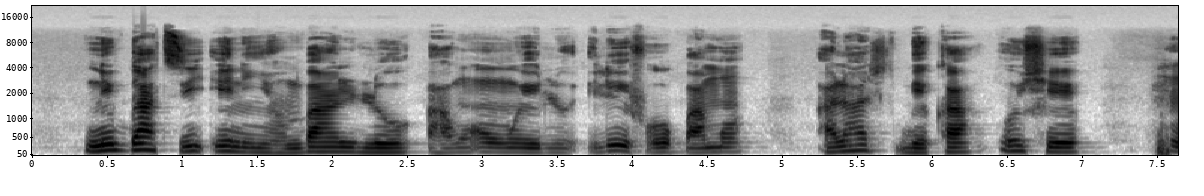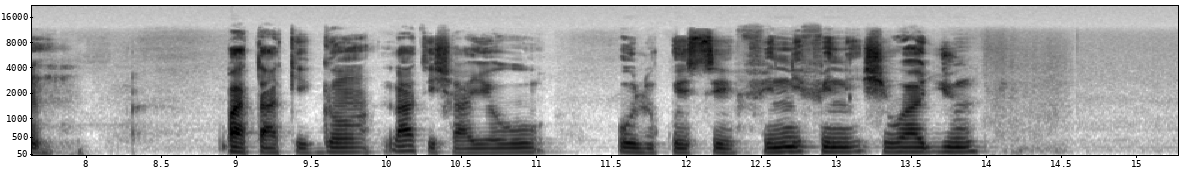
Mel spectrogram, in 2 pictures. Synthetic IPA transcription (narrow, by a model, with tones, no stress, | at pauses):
nĩ˦ɡ͡ba˦˨ti˨˦ʔe˧˨nĩ˨j̃ã˨m̩˨˦ba˦˧n̩˦lo˧a˨w̃ɔ̃˧o˧wũ˧e˨lo˨i˨le˨˦i˦˨fo˨˦k͡pa˨˦mɔ̃˦ | a˧la˦˨ɡ͡be˨ka˧ | o˦ʃe˧ | h̩˦˨ | k͡pa˧ta˨ki˨ɡã˧la˦ti˧ʃa˨jɛ˧wo˦ | o˧lu˨k͡pe˨se˨fi˨˦nĩ˦fi˦nĩ˦ʃe˧wa˦d͡ʒu˦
